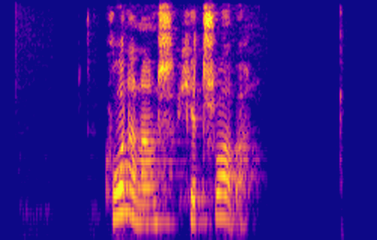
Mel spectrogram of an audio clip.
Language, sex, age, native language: Icelandic, female, 40-49, Icelandic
